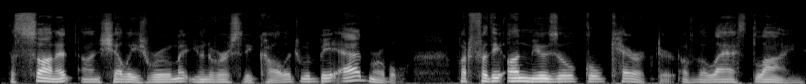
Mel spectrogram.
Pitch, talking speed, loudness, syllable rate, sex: 120 Hz, 150 wpm, -19 LUFS, 5.2 syllables/s, male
